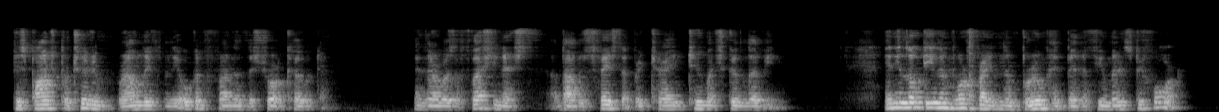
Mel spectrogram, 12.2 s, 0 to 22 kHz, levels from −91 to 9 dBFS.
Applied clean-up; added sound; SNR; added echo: neural mask model DeepFilterNet 3.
